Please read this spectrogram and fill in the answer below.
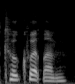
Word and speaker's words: Coquitlam: Coquitlam, is that how you pronounce that? Coquitlam? Yes, Coquitlam.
